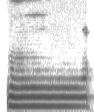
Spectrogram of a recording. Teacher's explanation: 2 counts long. Circle your lips nicely.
